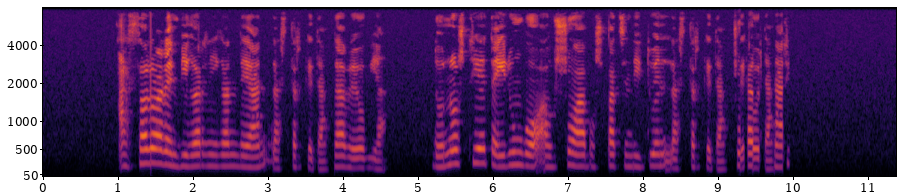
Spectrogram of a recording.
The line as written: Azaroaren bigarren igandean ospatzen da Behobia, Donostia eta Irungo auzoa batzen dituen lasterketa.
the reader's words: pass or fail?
fail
